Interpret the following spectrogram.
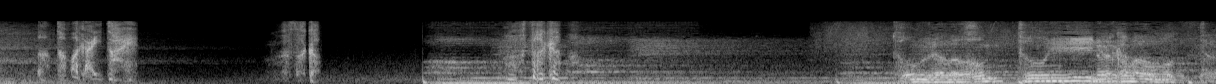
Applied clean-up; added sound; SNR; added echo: none; none; none; none.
